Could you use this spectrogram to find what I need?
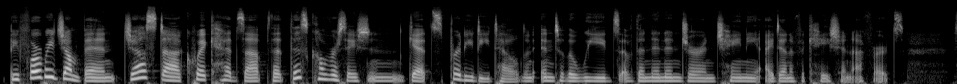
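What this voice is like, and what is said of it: Voice sounds a bit off. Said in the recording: “I have a bit of a cold today, so my voice sounds a bit off”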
